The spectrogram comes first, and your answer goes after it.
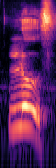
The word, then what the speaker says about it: lose: Okay, लेकिन यहीं पर हम अगर ये कहते हैं LOSE, तो इसे हम थोड़ा, इसमें ज का उच्चारण होता है लूज।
